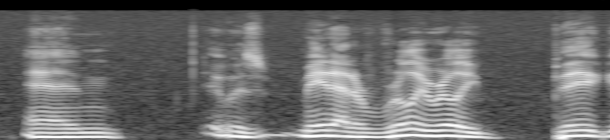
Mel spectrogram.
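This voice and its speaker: Speaking fairly quickly with a New York accent, this man keeps his medium-pitched intonation fairly even. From Whitestone, Queens, New York. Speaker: radio host. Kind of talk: radio interview.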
